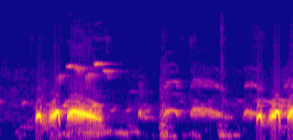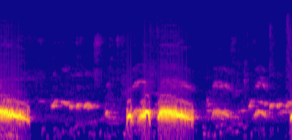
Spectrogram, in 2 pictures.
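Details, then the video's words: Spotted dove lure recording: three loud, hoarse coo phrases repeated every few seconds, each starting with a clipped note and rolling into a long coo, with quiet coos between. "tekukur super gacor suara untuk pancingan semua burung"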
